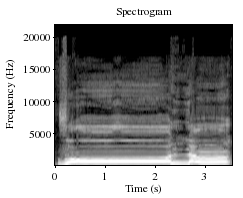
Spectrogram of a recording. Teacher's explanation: یہ جو اوپر مد ہے مد لازم ہے، اس کو 5 الف کی مقدار ہم کھینچ کر پڑھیں گے واد الف کے ساتھ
